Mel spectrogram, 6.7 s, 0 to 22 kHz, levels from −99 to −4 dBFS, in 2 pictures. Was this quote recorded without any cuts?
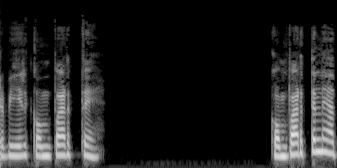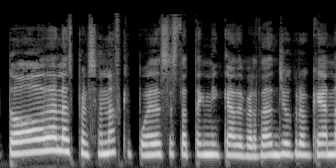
yes; 0 cuts

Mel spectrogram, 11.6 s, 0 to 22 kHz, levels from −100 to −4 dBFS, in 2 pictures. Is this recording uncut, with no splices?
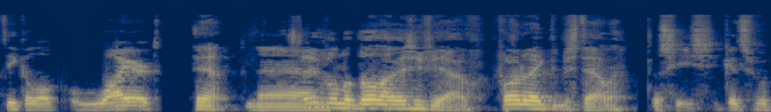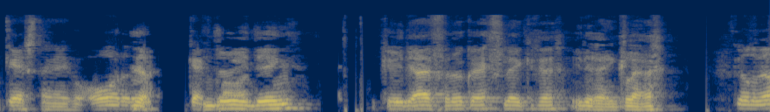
yes; 0 cuts

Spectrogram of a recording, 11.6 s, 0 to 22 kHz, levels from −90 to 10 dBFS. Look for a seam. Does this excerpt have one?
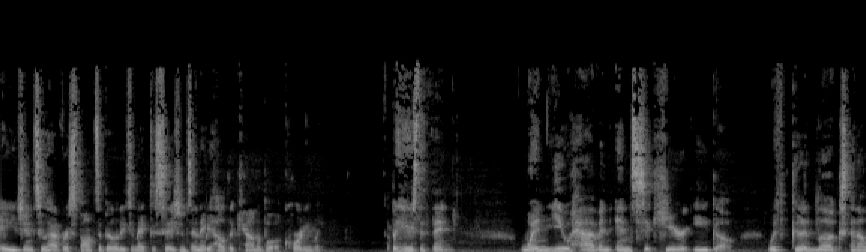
yes; 1 cut; at 2.7 s

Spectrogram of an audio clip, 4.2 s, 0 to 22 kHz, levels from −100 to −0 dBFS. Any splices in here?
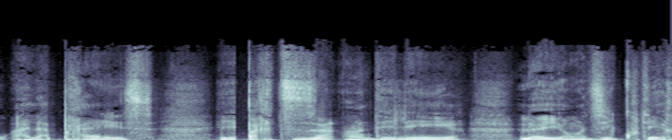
yes; 1 cut; at 1.5 s

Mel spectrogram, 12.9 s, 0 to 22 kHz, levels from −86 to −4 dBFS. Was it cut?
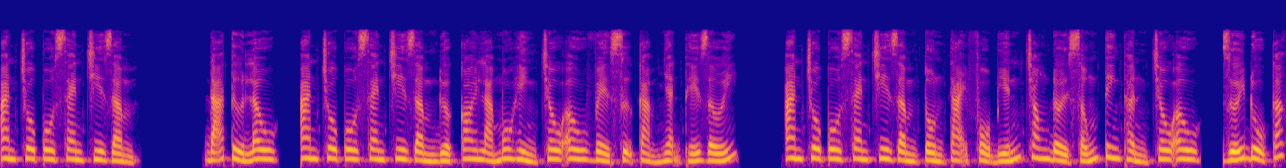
no; 0 cuts

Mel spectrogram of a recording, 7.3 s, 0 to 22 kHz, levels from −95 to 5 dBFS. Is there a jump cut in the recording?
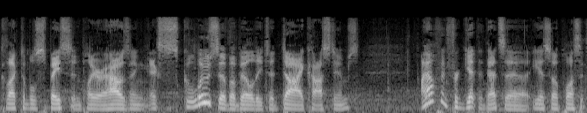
no; 0 cuts

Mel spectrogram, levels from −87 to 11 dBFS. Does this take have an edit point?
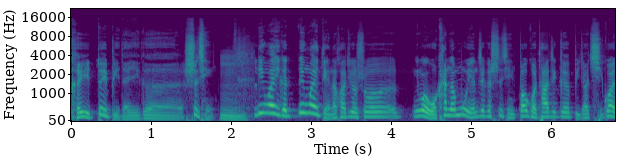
yes; 1 cut; at 2.3 s

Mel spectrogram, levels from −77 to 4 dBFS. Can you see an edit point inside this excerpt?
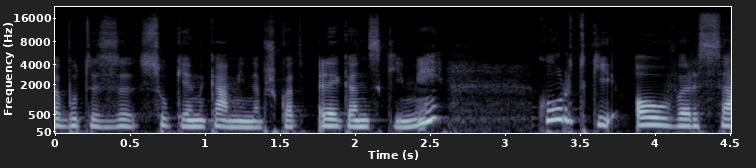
no; 0 cuts

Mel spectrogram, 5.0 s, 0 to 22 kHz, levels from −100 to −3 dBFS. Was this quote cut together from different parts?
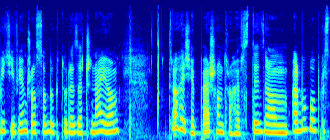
no; 0 cuts

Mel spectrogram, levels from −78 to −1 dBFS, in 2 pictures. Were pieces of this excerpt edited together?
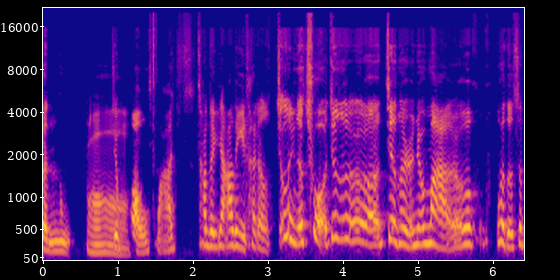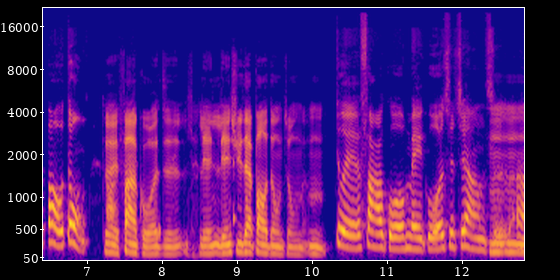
no; 0 cuts

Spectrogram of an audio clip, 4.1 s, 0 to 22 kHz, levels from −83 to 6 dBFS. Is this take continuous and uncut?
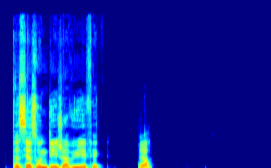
yes; 0 cuts

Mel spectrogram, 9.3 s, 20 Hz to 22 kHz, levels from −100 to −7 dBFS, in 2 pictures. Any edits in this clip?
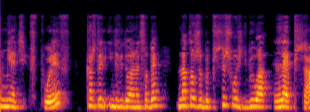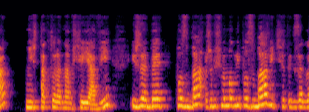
no; 0 cuts

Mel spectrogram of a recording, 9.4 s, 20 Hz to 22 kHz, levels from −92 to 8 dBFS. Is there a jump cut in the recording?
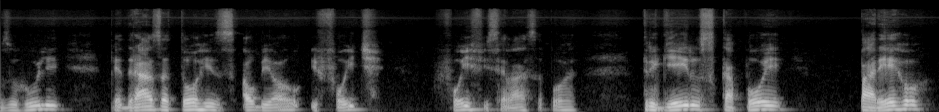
no; 0 cuts

